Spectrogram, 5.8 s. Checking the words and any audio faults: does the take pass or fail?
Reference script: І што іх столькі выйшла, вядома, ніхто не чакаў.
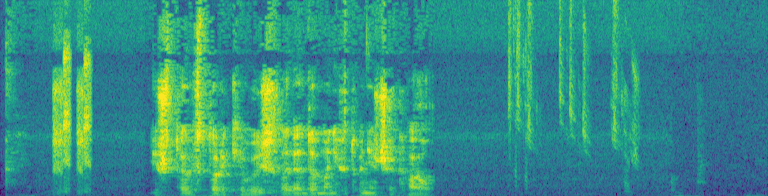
fail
